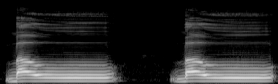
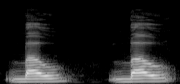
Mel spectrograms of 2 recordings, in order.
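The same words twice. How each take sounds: First: The vowel sound is stretched out long. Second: The vowel sound is kept short. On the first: The speaker calls it wrong. "इस तरीके से नहीं, ये खींचना नहीं है" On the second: The speaker calls it right. "बल्कि"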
